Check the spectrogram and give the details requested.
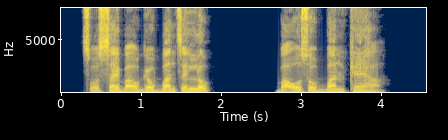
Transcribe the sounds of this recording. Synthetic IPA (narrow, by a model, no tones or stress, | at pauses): t͡sʼo̞ːsːɐjbɐɔɡɛʊbːɐnt͡sʼɪlːɔ | bɐoːsɔʊbːɐnke̞ːɦa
